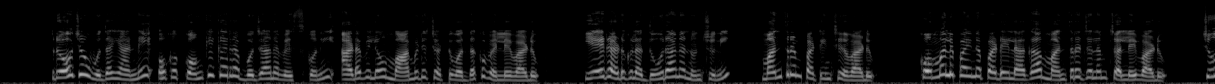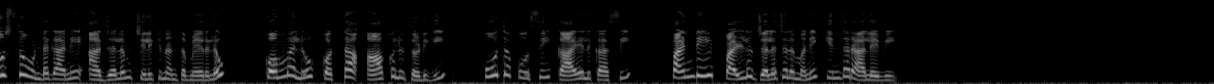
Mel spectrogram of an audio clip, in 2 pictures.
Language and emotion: Telugu, neutral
